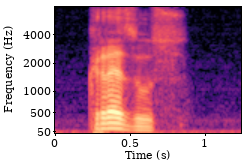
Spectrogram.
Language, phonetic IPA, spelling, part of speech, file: Polish, [ˈkrɛzus], krezus, noun, Pl-krezus.ogg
